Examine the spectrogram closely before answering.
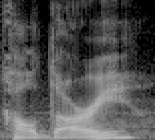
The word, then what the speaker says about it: Caldari: as i am aware they are pronounced khaldari minmatar amar and galente the kaldari and galente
